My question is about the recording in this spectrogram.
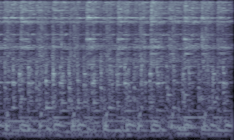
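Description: Traditional dance music played by a percussion ensemble: quick repeated pitched notes over a steady rhythm.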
